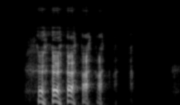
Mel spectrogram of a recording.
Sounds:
Laughter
